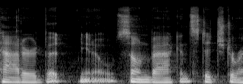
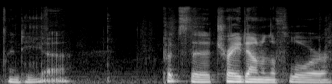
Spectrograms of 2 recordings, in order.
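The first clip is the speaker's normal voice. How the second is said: normal talking voice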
